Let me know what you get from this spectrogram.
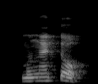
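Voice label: "mengatup", Malay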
